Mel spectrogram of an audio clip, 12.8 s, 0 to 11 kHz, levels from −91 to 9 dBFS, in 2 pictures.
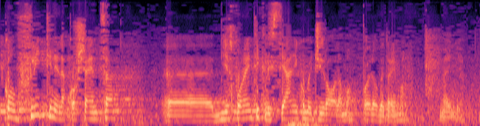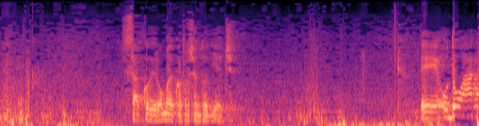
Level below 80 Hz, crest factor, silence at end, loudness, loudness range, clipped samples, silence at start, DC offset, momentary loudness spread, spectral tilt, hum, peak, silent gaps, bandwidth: -28 dBFS; 14 dB; 0 s; -13 LUFS; 7 LU; 0.2%; 0 s; under 0.1%; 18 LU; -5 dB/octave; none; 0 dBFS; none; 11 kHz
